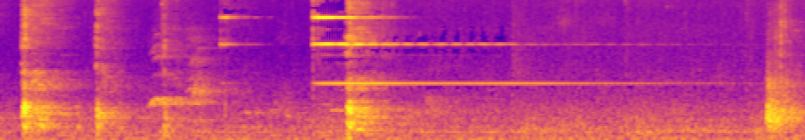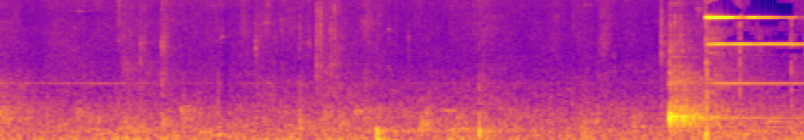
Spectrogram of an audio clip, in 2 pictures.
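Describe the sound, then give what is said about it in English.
A small meditation bell rings at the close of a session: one bright strike holds a long, slowly fading tone, and a further strike comes near the end. A few short coughs and soft knocks sound quietly before it. “So when you hear the small bell, you might like to stand up and bow to the Sangha and go out and continue your studies and practice.”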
